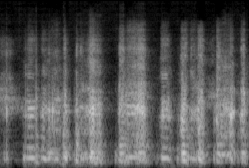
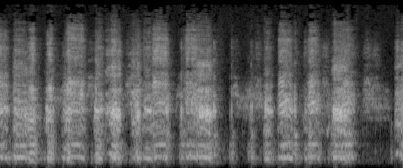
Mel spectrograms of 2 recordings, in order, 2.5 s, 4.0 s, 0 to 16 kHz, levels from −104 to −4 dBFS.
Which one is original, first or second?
second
